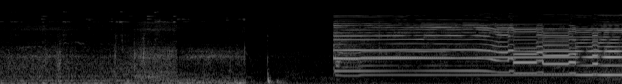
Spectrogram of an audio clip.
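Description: Dalmatian diple with a bag (a bagpipe with a double chanter) starting a little over three seconds in: a held note over a steady lower tone, then the melody stepping quickly between notes. Before it, a couple of seconds of low outdoor noise that cuts off.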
